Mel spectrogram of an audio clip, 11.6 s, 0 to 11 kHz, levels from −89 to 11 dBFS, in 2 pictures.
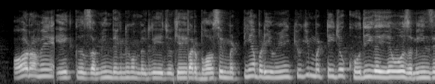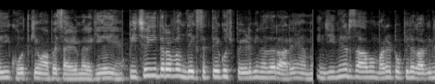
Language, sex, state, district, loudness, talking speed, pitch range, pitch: Hindi, male, Bihar, Darbhanga, -16 LUFS, 300 wpm, 165-195 Hz, 180 Hz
